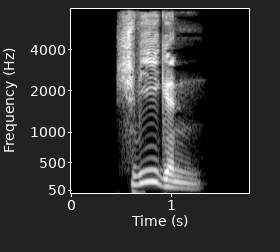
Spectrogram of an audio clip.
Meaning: inflection of schweigen: 1. first/third-person plural preterite 2. first/third-person plural subjunctive II
- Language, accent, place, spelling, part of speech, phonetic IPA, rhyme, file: German, Germany, Berlin, schwiegen, verb, [ˈʃviːɡn̩], -iːɡn̩, De-schwiegen.ogg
